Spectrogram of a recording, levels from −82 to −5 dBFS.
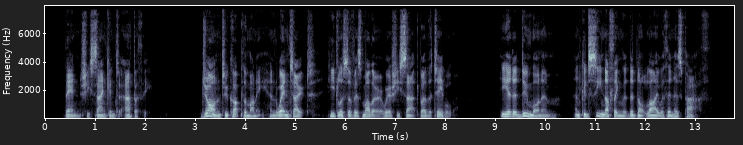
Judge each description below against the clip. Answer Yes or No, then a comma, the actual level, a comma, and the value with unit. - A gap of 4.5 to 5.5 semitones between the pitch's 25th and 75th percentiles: Yes, average, 5.2 semitones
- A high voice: No, low, 110 Hz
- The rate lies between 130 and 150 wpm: No, average, 175 wpm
